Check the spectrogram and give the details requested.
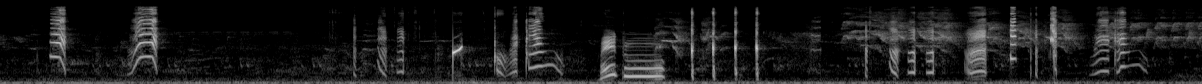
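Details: Talking Indian ringneck parrot uttering scattered squeaky, slurred syllables and a stuttering harmonic phrase, sharp clicks, then a denser stretch of scratchy, word-like chatter.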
